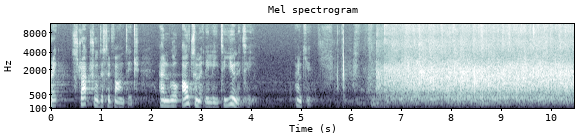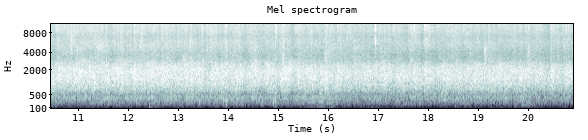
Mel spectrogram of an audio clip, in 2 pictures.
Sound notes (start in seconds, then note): 6.3 audience applauses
